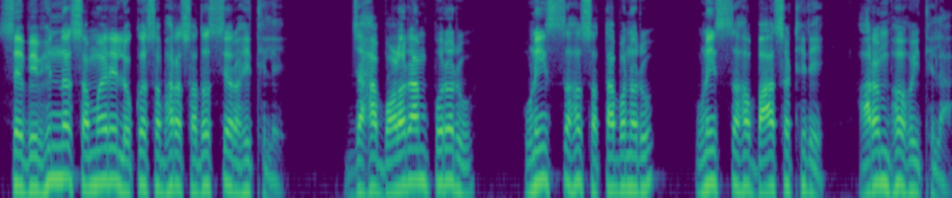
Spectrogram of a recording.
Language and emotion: Odia, neutral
